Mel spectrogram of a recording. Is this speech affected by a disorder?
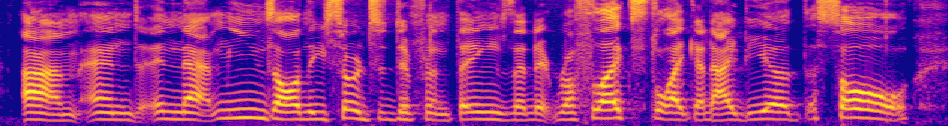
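Yes: cerebral palsy; birth hemorrhages, uses forearm crutches.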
